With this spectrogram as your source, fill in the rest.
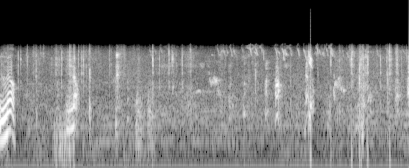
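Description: Chickens cluck and crow nearby.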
